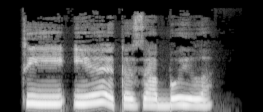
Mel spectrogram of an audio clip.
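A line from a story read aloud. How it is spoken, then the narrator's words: Sad remark. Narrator (Russian): печально заметил Арсеки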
